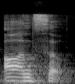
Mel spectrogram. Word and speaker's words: answer: Similar words are to and answer. The W is not pronounced.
